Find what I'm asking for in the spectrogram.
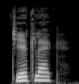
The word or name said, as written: jetlag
